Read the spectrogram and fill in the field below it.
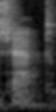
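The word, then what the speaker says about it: Schacht: to, I have a shocked ladybug. Naomi keeps telling me it's shacked, but I don't know. I like saying shocked better, so I'm going to keep saying it wrong.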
